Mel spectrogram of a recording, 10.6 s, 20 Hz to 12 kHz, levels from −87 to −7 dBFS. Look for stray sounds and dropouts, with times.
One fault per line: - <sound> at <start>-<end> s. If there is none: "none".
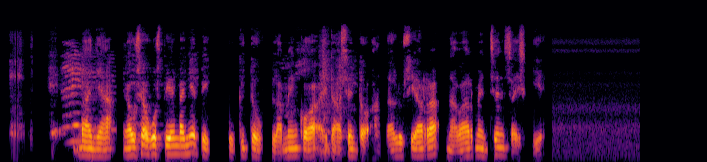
none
